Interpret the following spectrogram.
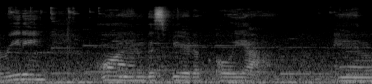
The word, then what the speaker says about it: Oya: Okay, so if you watched the previous video, I said that I was going to do a reading on the spirit of Oya.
